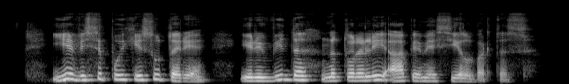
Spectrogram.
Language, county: Lithuanian, Panevėžys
